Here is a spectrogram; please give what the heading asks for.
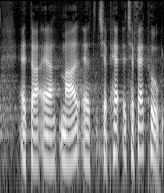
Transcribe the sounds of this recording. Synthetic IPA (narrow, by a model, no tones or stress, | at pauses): ʔæd̥ɑ̈ʔæɐmɑ̈ːð̞̩ˠæt͡sʰt͡sʰɛːfæd̥̚pʰɔ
